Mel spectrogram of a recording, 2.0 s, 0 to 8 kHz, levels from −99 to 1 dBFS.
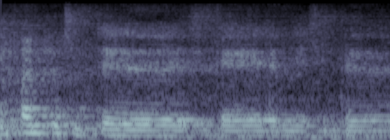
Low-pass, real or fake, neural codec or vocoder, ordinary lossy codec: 7.2 kHz; fake; codec, 44.1 kHz, 7.8 kbps, Pupu-Codec; none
